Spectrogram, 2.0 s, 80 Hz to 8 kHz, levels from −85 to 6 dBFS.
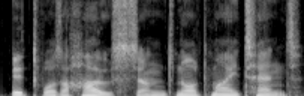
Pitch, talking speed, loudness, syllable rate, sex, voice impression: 105 Hz, 235 wpm, -15 LUFS, 4.8 syllables/s, male, very masculine, slightly old, very thick, tensed, powerful, slightly dark, soft, slightly muffled, fluent, slightly raspy, very cool, intellectual, slightly refreshing, sincere, calm, mature, very friendly, very reassuring, very unique, elegant, very wild, very sweet, lively, kind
